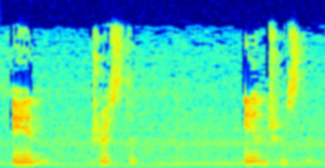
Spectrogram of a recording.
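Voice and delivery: INterested, slow IN with a stop after it; overpronounced first syllable. Shown as a demonstration. Teacher demonstrates what stress means, overpronounced IN in interested. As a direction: overpronounce the IN of interested, then let the rest fall. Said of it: "the stress means that you overpronounce, you stop".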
